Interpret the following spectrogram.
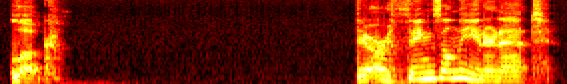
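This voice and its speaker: In a fairly low-pitched, fairly bright voice, a Twitch streamer talks very slowly while chatting casually on her live stream. She reads viewer messages, thanks them and swears liberally.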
